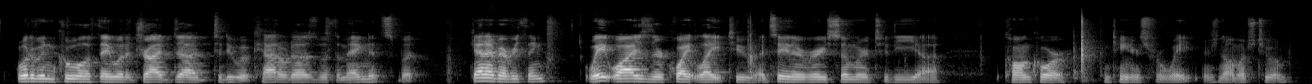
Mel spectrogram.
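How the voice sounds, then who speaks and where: The man talks at a medium pitch with monotone, flat intonation. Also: moderate pace. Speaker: model railroad hobbyist. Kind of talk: casual talk to camera. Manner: casual, hesitant with fillers.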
